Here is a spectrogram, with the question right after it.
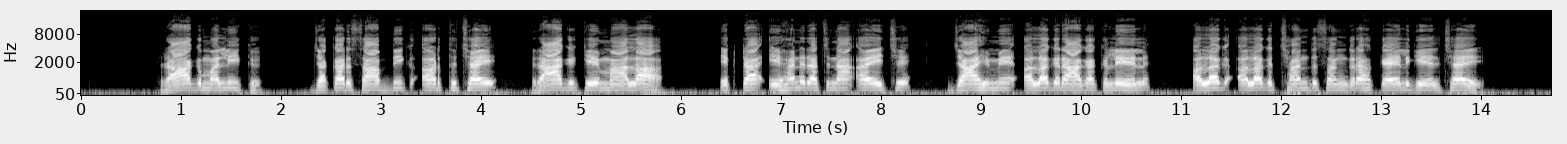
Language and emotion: Maithili, neutral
